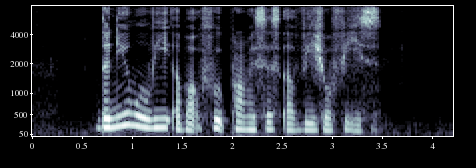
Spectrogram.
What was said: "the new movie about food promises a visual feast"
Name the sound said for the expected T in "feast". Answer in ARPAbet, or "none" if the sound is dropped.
none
